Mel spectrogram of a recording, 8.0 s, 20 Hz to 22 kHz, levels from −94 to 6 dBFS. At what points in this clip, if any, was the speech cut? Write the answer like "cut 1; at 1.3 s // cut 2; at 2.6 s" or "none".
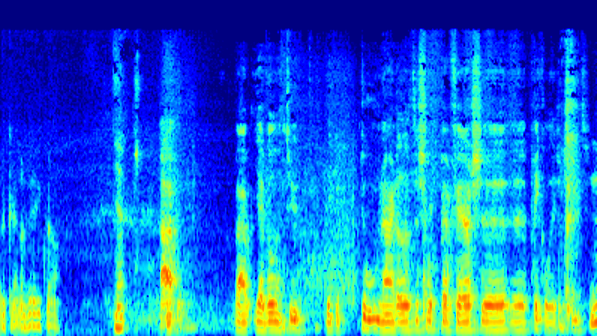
none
